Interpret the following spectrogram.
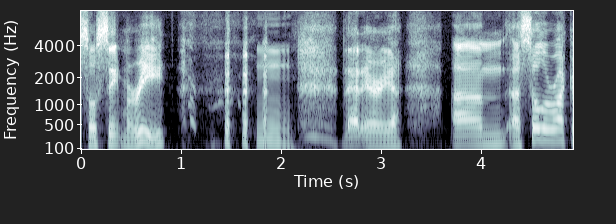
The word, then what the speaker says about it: Sault Ste. Marie: I know that it's pronounced Sault Ste. Marie.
